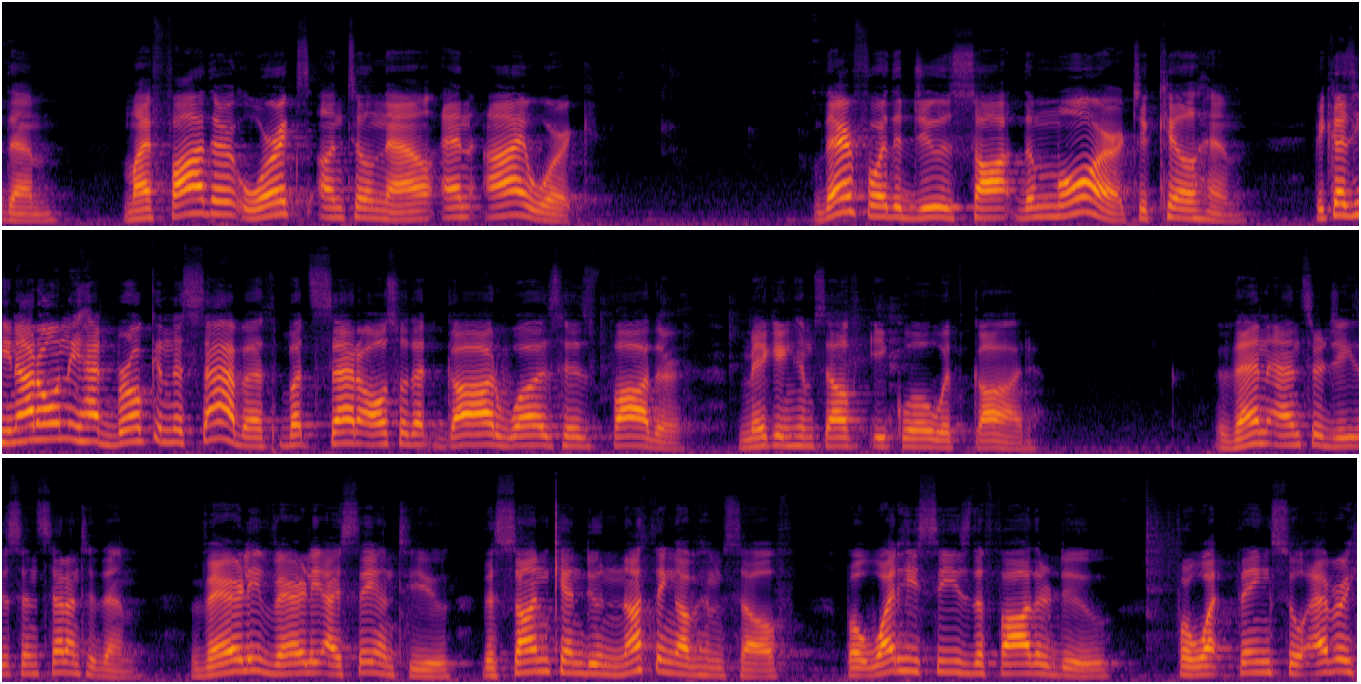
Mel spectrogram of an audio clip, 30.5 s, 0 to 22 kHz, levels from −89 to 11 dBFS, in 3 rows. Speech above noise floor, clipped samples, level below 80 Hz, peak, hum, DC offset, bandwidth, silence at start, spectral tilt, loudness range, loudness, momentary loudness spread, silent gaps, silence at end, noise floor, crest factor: 39 dB; under 0.1%; -58 dBFS; -4 dBFS; none; under 0.1%; 10 kHz; 0 s; -6 dB/octave; 6 LU; -20 LUFS; 13 LU; none; 0 s; -59 dBFS; 18 dB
